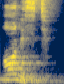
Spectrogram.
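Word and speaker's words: honest: অ্যান্ড the last ওয়ান, অনেস্ট, অনেস্ট, অনেস্ট, অর্থাৎ অনেস্ট, এখানেও ওয়ার্ডের শুরুতে এইচ থাকতেছে, এই জন্য এইচ এর উচ্চারণ হচ্ছে না।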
